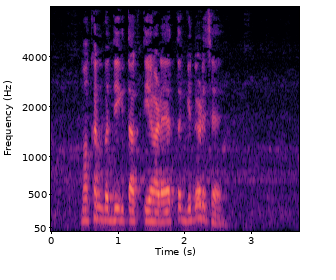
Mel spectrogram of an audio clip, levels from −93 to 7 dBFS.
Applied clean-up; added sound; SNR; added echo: none; none; none; none.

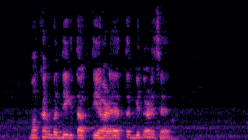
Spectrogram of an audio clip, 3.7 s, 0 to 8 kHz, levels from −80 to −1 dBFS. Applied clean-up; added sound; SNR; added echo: none; none; none; reverberation time 0.2 s.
